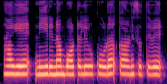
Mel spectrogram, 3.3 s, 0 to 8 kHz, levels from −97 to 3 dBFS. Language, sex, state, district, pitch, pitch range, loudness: Kannada, female, Karnataka, Bidar, 245 Hz, 245-250 Hz, -13 LUFS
